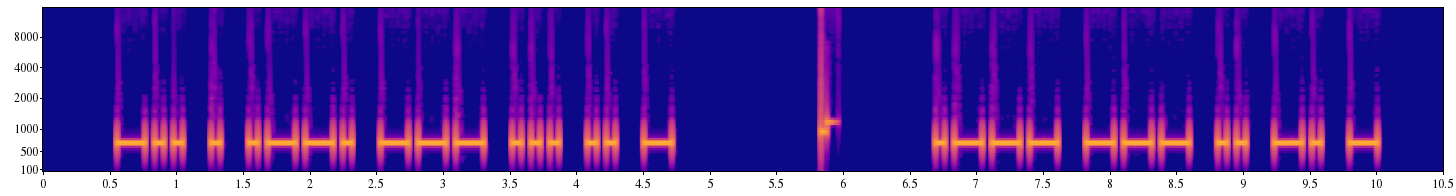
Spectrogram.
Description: Morse code, heard as a keyed tone, about 17 wpm, 700 Hz. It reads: DEPOSIT JOINT
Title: Sentences from Top 1300 Words - New Word Drill Alt - 17wpm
